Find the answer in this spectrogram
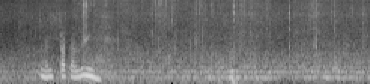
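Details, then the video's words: Bees found while honey hunters search mangrove and Khmer forest for hives: a steady low droning hum with a faint higher overtone persists throughout, after a brief burst of human speech at the start. "I saw many bees searching."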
